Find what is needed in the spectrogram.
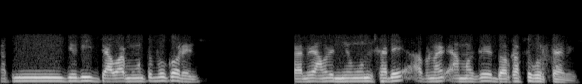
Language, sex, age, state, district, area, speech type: Bengali, male, 30-45, West Bengal, Birbhum, urban, conversation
